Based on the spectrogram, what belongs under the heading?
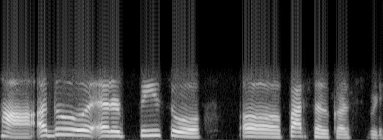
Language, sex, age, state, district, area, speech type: Kannada, female, 30-45, Karnataka, Uttara Kannada, rural, conversation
